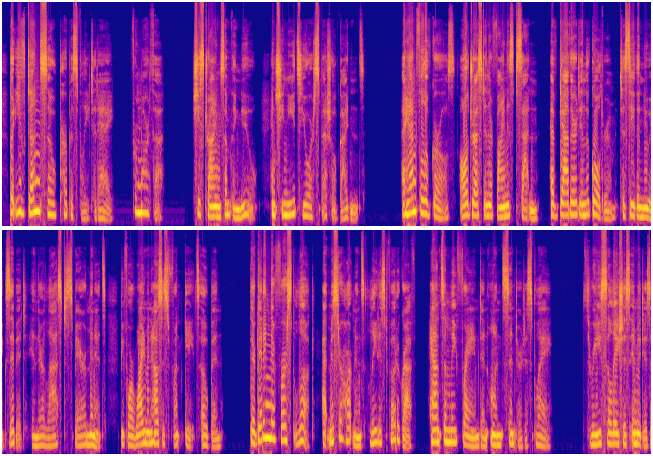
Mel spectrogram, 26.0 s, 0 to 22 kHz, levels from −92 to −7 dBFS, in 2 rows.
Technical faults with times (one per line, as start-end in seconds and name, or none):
0.00-25.97 hard clipping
